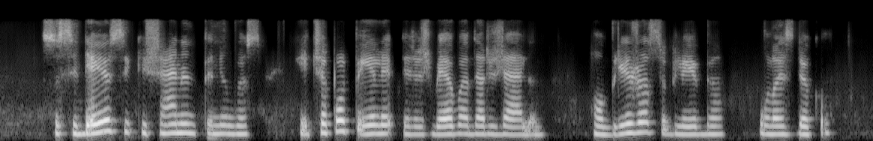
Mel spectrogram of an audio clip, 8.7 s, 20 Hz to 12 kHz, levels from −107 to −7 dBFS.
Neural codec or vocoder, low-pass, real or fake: codec, 16 kHz, 2 kbps, X-Codec, HuBERT features, trained on general audio; 7.2 kHz; fake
